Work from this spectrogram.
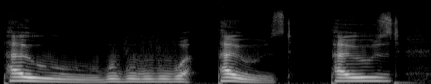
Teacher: When you pronounce pose, make sure you get a lot of w in it.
